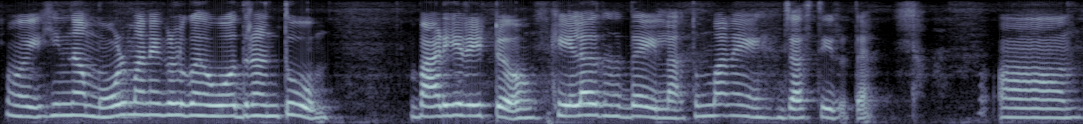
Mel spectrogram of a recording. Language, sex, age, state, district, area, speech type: Kannada, female, 18-30, Karnataka, Tumkur, rural, spontaneous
